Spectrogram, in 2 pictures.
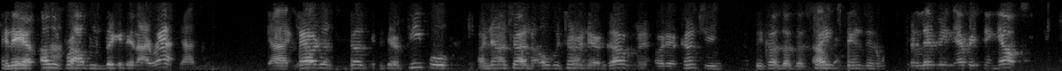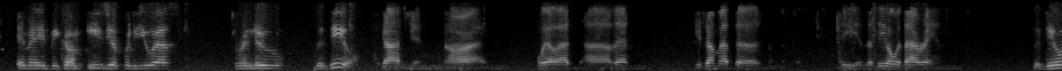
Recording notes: TNTSuperfantastic Conference Call.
